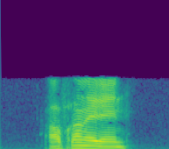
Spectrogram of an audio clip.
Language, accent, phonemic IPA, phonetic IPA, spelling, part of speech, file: Armenian, Eastern Armenian, /ɑfʁɑneˈɾen/, [ɑfʁɑneɾén], աֆղաներեն, noun, Hy-աֆղաներեն.ogg
- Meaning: Pashto language, also called Afghan language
